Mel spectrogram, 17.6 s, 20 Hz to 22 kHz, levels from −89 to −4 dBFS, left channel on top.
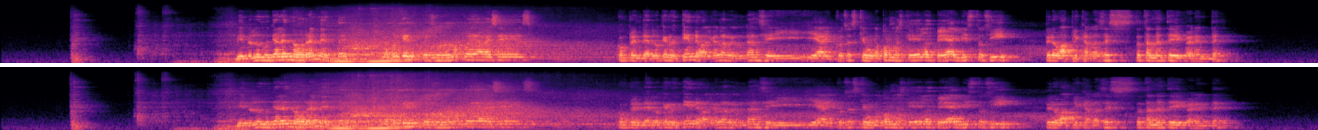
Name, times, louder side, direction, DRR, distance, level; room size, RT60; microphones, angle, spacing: Motor vehicle (road), 0.9-1.0 1.8-14.7 15.0-15.1, equal, 50° right, 1.0 m, -31 dB
voice 1, 3.1-4.7 5.1-7.1 8.2-13.5 14.0-16.3, left 4 dB, 45° left, 5 dB, 0.4 m, -22 dB
3.0 x 2.4 x 3.2 m, 0.78 s
head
